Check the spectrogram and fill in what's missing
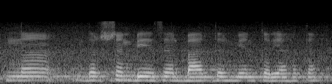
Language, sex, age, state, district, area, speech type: Gujarati, female, 60+, Gujarat, Valsad, urban, spontaneous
